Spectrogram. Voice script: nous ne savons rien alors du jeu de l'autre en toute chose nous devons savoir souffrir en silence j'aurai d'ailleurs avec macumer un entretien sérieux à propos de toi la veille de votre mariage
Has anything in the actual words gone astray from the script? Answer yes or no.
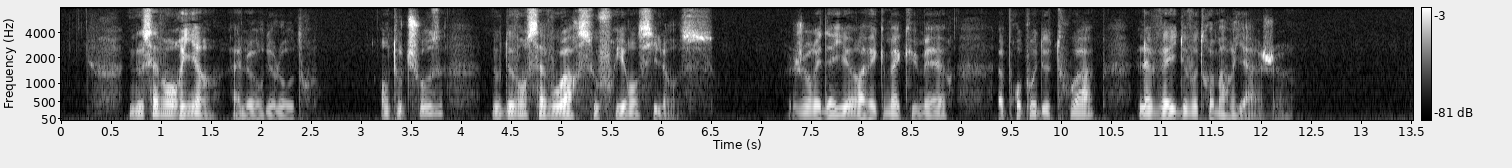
yes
